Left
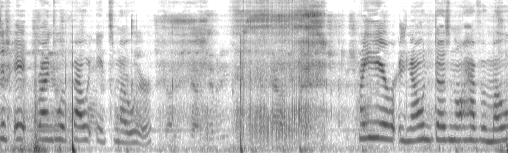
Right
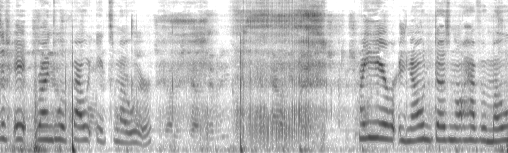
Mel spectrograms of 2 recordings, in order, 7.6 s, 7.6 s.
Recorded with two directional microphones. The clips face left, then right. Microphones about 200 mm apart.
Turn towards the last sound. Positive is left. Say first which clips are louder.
# right 3 dB
turn(degrees=-5)  # may be behind; listen again after turning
